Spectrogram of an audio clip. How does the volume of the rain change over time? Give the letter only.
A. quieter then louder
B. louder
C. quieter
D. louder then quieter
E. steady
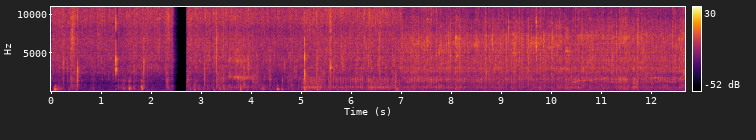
E.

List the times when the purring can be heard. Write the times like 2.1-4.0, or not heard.
5.0-12.6.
